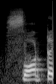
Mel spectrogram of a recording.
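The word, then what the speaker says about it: ص: সদটা কিভাবে উচ্চারণ করব? সদ এভাবে খেয়াল করেন। সদ। আবার আমার সাথে বলেন। সদ এভাবে না। অনেকে এভাবে বলি। সদ দয়া জয়া আইন গাইন। এগুলা একদমই ভুল উচ্চারণ।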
